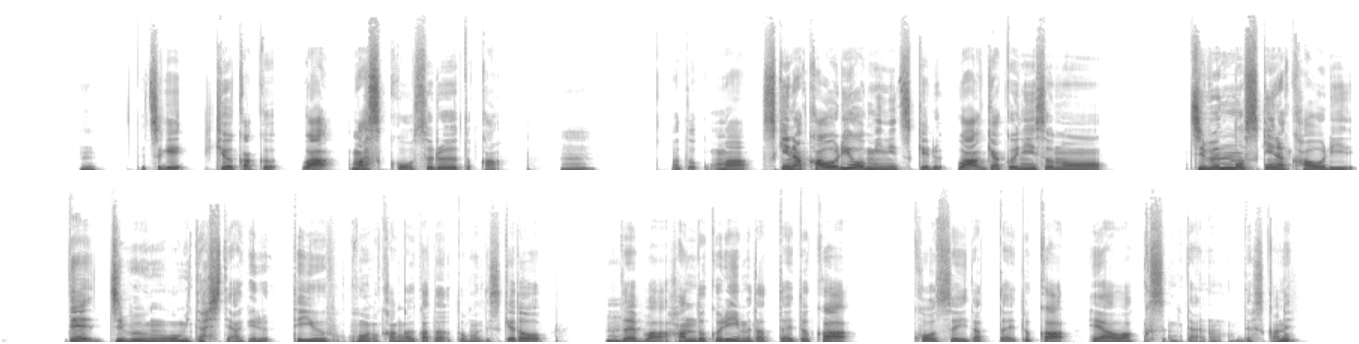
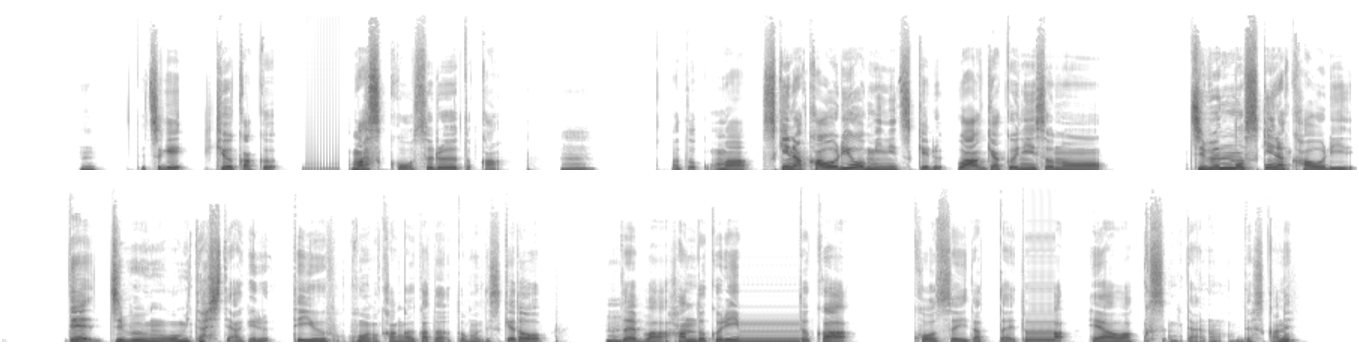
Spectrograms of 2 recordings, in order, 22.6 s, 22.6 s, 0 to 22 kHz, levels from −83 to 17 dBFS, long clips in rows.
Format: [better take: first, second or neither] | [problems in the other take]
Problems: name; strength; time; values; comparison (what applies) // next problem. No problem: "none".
first | audio freezing; at 2.5 s, at 17 s and at 20 s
